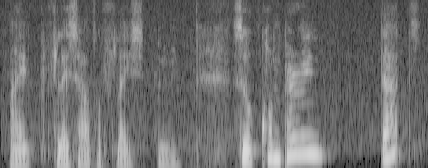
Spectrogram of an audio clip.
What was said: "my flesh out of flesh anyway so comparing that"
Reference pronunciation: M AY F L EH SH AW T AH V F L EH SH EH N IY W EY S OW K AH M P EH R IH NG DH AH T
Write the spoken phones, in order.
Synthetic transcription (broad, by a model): M AY F L EH SH AW T AH V F L EH SH EH N IY W EY S OW K AH M P EH R IH NG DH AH T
